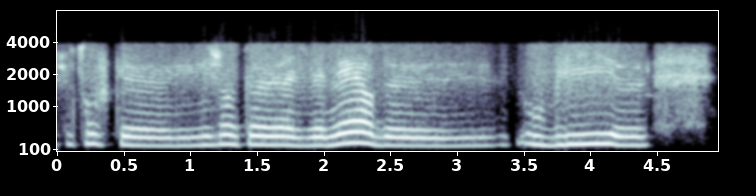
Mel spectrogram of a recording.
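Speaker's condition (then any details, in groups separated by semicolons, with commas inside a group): Parkinson's disease; left leg dragging, frequent tripping, noticed by sports coach, diagnosed by rheumatologist, confirmed by neurologist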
